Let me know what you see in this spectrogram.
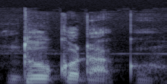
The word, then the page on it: dùuko-dako: apatani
